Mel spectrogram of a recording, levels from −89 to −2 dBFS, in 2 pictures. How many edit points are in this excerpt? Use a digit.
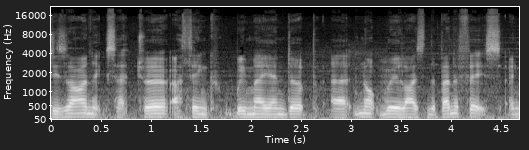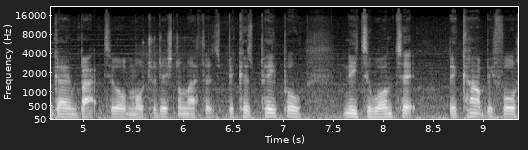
0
